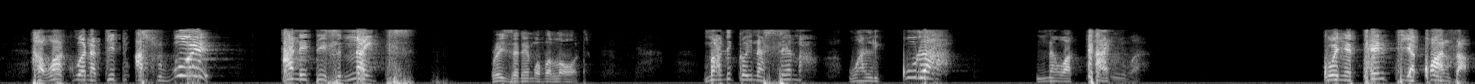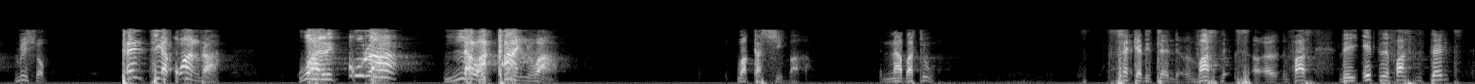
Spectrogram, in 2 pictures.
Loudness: -11 LUFS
